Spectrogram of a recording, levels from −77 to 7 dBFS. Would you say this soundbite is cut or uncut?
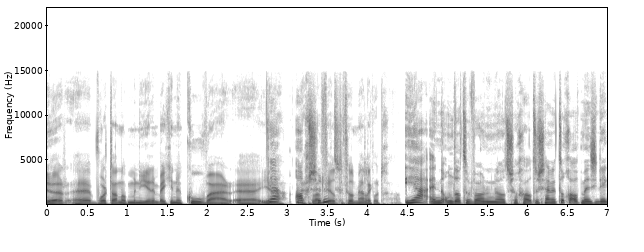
cut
